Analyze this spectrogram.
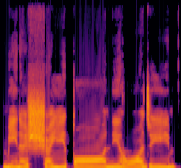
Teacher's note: تا کے اوپر کھڑا زبر ہے اس لیے اسے تھوڑا سا کھینچ کے پڑھیں گے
